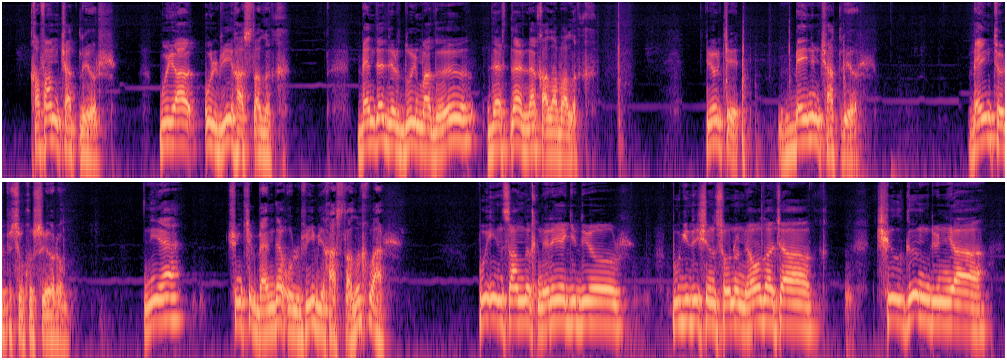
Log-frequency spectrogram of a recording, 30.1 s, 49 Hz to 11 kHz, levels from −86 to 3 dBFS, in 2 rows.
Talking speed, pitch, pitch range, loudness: 70 wpm, 135 Hz, 115-150 Hz, -14 LUFS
